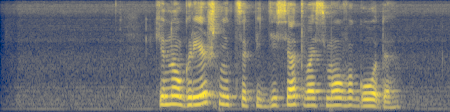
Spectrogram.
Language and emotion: Russian, neutral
